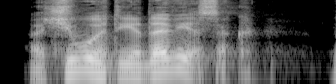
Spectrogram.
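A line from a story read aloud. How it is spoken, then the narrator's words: Indignant question. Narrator (Russian): возмущенно спросил Матвей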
